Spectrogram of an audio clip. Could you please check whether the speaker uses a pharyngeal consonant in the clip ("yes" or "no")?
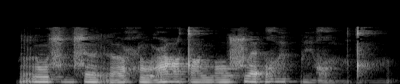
yes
